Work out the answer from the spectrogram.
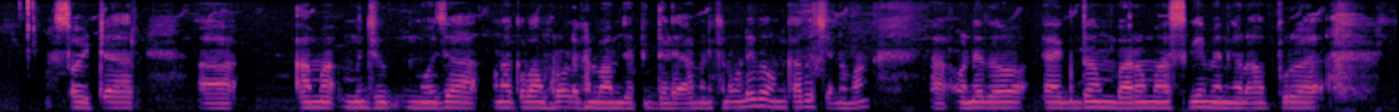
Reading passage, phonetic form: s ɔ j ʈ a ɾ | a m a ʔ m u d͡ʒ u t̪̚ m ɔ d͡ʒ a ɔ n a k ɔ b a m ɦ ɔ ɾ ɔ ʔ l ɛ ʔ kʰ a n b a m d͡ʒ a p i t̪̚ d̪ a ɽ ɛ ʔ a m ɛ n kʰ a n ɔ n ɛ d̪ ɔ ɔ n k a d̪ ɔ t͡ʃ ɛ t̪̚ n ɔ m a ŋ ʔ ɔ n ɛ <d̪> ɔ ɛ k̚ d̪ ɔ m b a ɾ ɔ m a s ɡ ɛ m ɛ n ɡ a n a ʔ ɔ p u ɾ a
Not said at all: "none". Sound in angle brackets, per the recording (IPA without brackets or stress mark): d̪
